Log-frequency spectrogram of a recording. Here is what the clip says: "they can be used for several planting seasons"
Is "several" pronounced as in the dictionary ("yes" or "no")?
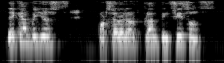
no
